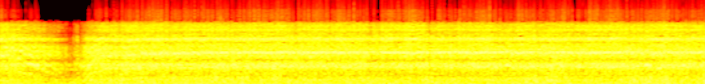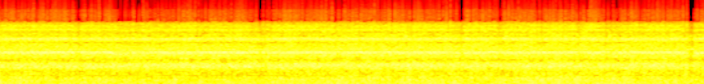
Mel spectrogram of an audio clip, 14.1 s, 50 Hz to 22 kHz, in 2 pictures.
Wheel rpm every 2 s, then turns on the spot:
110, 230, 230, 230, 230, 230, 230.
none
